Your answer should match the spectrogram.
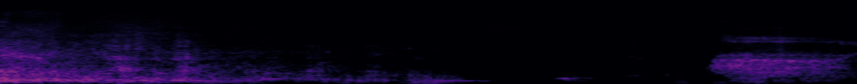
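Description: A slow, deliberate in-breath and out-breath during a guided body-awareness meditation, soft breathy air at close range, with a brief pause in between.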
